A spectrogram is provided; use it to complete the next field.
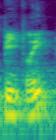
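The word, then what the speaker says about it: Beatley: my name is beat Lee yes it's pronounced beat Lee and I want to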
